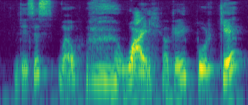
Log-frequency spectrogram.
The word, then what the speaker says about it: por quê: Porque, porque, you pronounce it the same way, and both have the meaning of why.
